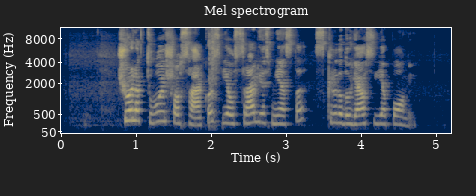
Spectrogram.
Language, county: Lithuanian, Vilnius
